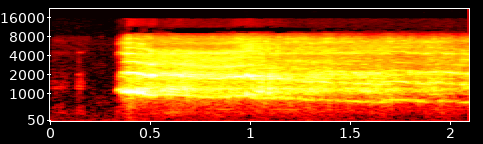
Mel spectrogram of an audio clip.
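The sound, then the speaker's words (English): A person imitates the screech of a bat recoiling after biting down on armor, with one shrill, raspy, sustained cry. It starts abruptly after a short silence, stays loud, and holds for almost two seconds without words. “The bat goes to attack you, bites down on the armor, but just chips a tooth off of it. Recoils again, screeches.”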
